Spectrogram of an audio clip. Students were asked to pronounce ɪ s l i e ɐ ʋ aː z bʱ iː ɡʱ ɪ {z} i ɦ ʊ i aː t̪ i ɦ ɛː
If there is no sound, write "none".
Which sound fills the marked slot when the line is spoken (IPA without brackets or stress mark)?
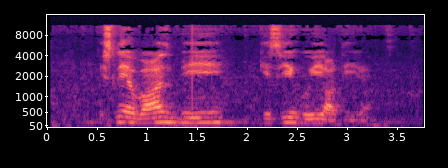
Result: s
